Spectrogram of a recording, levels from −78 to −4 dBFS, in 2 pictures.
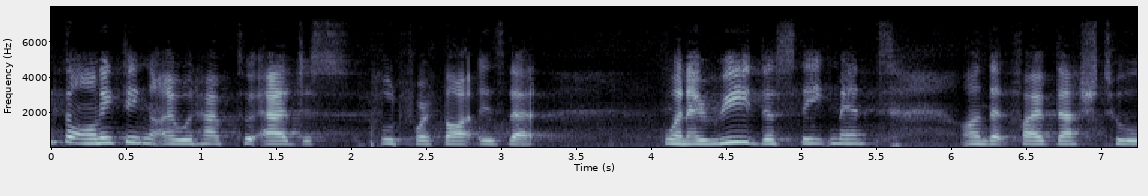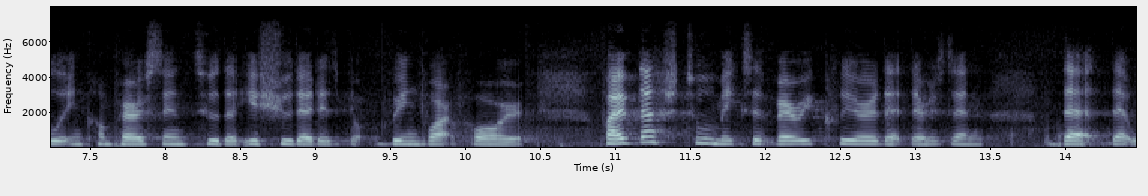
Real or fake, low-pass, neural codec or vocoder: fake; 7.2 kHz; codec, 16 kHz, 0.8 kbps, ZipCodec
